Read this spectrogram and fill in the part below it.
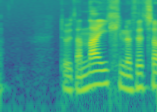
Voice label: "naill", welsh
